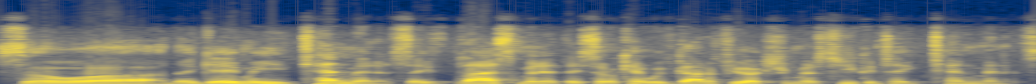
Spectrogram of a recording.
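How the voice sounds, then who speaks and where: With a Texan accent and a dark, mellow tone, a man talks at a very fast pace. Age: 60s. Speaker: political candidate, military veteran. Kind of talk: interview.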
